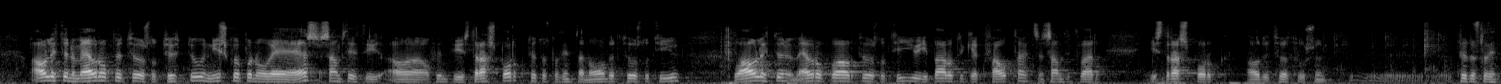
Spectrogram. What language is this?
Icelandic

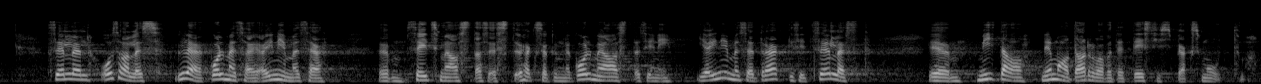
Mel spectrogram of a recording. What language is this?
Estonian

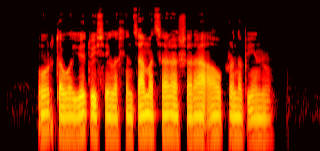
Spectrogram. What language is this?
Abkhazian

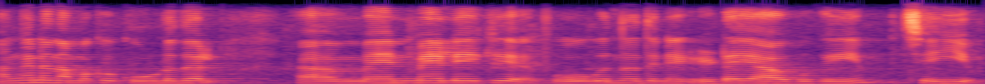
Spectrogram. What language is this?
Malayalam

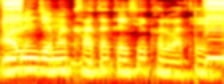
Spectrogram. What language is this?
Chhattisgarhi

